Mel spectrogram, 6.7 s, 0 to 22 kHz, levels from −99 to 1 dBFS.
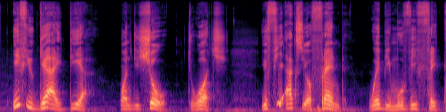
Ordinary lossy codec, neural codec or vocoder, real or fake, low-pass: none; none; real; none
